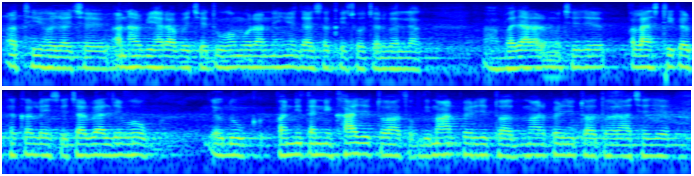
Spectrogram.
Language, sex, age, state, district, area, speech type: Maithili, male, 18-30, Bihar, Begusarai, urban, spontaneous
